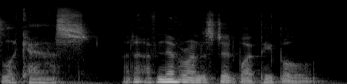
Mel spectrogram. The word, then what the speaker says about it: Lacasse: It's not Lacasse or Lacoste. It's Lacasse. I mean, he says it. He's testified 4 times saying his name each and every time. And the interviews. I think the best resource for how to pronounce his name would be him.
